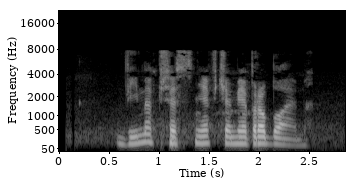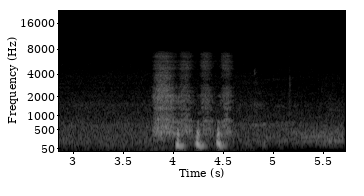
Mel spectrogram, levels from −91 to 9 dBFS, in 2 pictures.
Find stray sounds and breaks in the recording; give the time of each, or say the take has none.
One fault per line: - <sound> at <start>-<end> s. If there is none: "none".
- laugh at 3.8-4.6 s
